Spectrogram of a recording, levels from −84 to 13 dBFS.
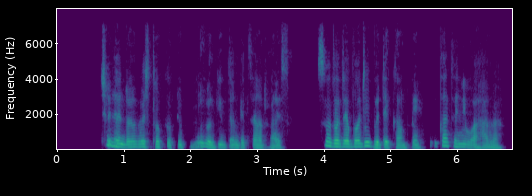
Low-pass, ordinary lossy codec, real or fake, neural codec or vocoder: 7.2 kHz; none; fake; codec, 24 kHz, 1.5 kbps, HILCodec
